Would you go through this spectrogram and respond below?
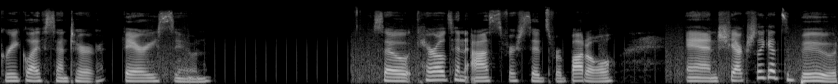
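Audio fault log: throughout, Wi-Fi interference: A steady ticking runs under the speech at a fixed 102.4 ms spacing, close to ten ticks a second, roughly 25 dB below the speech. A nearby Wi-Fi radio's beacon bursts are being picked up and rectified by the audio circuit, so each beacon becomes a small click. Unlike mains hum or buzz, this is a train of separate ticks at an exact radio-timed rate, not a continuous tone.
0.87 to 0.97 s, burst of packet loss: Just before "very soon" the sound stalls. The last sound heard is stretched out for about 80 ms and fades as the receiver fills the gap. Playback then jumps ahead, so about 80 ms of the speech is lost. This differs from a plain dropout, which would be silent. Here the gap is filled with drawn-out, fading sound, and the speech picks up past the missing part.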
